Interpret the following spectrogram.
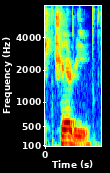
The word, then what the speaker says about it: Cherre: behind this 90% company being pronounced as Cherry but written as c h e r r e so I asked that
